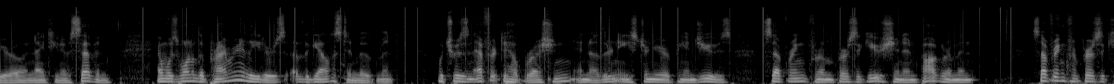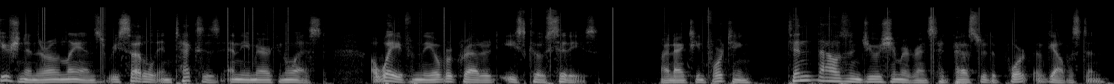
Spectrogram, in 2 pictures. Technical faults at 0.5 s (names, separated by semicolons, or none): word clock ticks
